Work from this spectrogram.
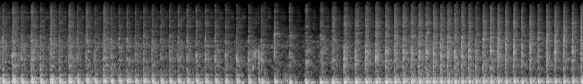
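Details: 1986 Yamaha XV750 Virago V-twin, first start after winter with Gen1 KJS single-carb manifold, old gas, dirty carbs, choke disconnected, cold: lumpy uneven pulses stumbling and dipping midway, staying ragged; runs rough, owner says it needs tuning.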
